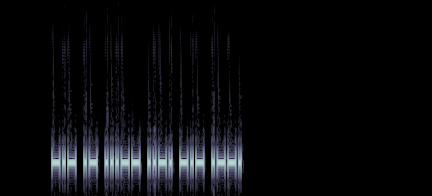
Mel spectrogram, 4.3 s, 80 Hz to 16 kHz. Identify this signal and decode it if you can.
Morse code, heard as a keyed tone, about 47 wpm, 700 Hz. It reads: KA3FKP
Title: USA Call Signs - 6 Characters - Repeated 3x - 45wpm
